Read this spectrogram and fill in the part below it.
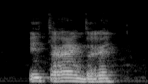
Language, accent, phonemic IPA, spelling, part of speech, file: French, Canada, /e.tʁɛ̃.dʁe/, étreindrai, verb, LL-Q150 (fra)-étreindrai.wav
- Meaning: first-person singular future of étreindre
